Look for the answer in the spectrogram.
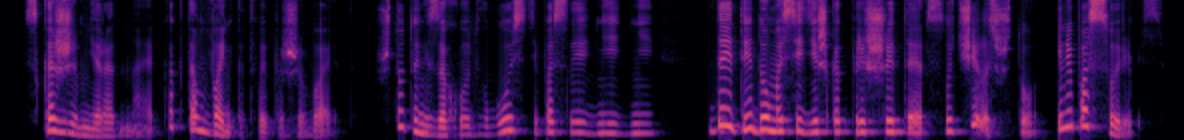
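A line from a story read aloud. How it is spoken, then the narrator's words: Unexpectedly soft. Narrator (Russian): Неожиданно мягко начал разговор Борис Павлович с Надей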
